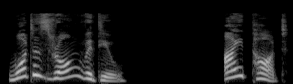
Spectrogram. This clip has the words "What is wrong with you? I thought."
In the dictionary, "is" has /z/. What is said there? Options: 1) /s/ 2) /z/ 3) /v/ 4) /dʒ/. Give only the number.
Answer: 2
